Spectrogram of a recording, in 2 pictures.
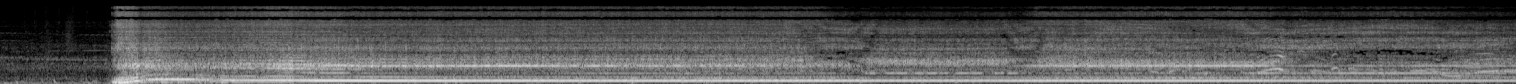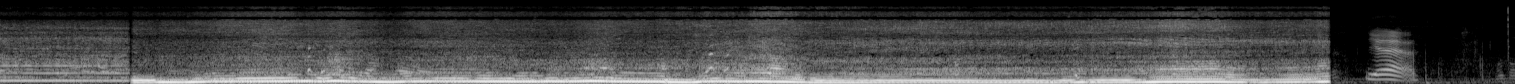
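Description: Lamborghini Aventador Ultimae's naturally aspirated V12 through a Gintani exhaust, starting with a sudden loud burst about a second in and settling into a steady, very loud high idle. About halfway through it gets louder still, its pitch rising and falling in repeated revs, then it cuts off abruptly near the end.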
